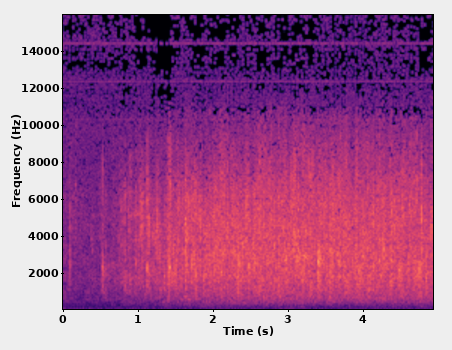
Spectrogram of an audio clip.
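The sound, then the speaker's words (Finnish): A festival crowd claps for itself, building over the first second into a dense, continuous crackle of many hands, with no voices over it. “No on se hyvä, että teillä on niin paljon itsetuntoa, että itsellennekin uskallatte taputtaa.”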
